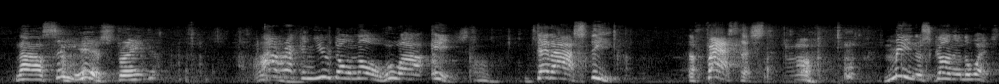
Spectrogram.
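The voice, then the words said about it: Put-on Old West cowboy accent. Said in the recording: “starts practicing his Old West accent.”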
